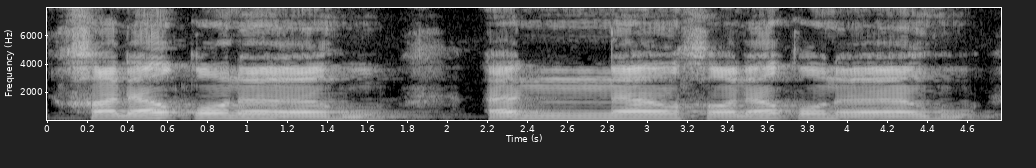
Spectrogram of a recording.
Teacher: لق خلق نون کے بعد الف، نون کے اوپر الف مدہ ہے، کھڑا زبر ہے، ایک الف دار میں کھینچیں گے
